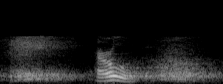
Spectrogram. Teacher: وسط حلق سے ادا ہونے والا یہ حرف عین ہے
